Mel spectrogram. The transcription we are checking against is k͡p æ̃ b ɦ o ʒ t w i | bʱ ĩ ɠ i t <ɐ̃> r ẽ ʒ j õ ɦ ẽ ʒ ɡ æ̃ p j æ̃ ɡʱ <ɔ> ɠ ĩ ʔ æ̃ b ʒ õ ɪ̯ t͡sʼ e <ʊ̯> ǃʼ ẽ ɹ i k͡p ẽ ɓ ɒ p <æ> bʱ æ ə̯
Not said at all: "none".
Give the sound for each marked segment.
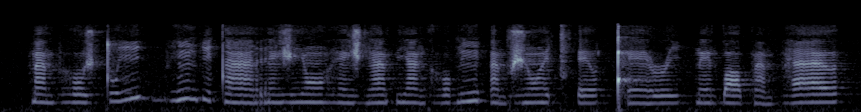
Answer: æ̃, o, ʊ̯, æ̃

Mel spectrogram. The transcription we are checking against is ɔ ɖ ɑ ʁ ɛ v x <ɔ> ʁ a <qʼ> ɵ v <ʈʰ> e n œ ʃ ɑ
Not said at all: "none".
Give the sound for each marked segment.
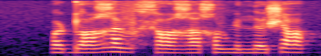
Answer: ɑ, χ, ɳ

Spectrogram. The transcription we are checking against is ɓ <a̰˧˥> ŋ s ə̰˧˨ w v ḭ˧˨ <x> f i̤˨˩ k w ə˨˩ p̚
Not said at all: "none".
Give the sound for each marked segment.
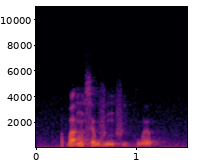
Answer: a̰˧˥, ŋ

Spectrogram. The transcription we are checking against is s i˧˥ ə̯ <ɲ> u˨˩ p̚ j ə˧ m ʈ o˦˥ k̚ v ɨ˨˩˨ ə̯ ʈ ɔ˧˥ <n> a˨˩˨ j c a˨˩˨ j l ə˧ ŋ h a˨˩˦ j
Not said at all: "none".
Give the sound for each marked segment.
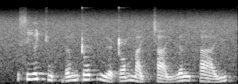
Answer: c, m

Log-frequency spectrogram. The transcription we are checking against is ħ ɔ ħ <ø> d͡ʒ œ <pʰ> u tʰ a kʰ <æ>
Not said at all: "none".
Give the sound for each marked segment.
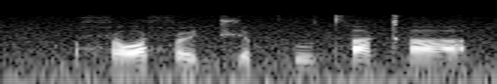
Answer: ø, pʰ, a

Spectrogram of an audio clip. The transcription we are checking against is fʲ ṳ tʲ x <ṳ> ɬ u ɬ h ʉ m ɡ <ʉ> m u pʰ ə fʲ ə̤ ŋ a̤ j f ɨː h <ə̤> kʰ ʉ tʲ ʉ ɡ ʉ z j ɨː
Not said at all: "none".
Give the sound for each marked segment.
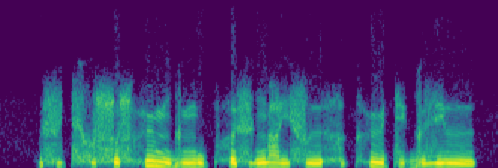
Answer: ṳ, ʉ, ə̤

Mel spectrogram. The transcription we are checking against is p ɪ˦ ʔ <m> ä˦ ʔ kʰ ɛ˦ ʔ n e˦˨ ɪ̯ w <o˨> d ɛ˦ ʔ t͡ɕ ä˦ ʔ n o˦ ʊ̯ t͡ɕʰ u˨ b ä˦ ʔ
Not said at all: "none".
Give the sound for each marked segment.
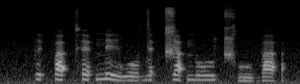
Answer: p, o˨

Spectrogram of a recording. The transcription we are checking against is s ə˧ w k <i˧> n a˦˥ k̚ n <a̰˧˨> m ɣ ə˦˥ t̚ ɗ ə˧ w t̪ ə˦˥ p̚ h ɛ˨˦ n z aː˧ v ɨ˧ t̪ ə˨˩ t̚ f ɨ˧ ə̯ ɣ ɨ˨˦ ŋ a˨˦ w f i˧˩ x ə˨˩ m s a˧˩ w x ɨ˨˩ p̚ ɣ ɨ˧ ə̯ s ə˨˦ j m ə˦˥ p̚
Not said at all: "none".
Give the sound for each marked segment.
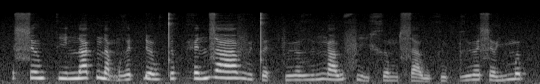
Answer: i˧, a̰˧˨

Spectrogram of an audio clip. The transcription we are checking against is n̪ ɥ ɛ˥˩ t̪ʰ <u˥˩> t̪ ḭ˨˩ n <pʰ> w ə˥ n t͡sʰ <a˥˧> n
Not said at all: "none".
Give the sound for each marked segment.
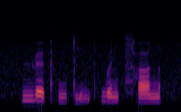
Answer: u˧˥, pʰ, a˥

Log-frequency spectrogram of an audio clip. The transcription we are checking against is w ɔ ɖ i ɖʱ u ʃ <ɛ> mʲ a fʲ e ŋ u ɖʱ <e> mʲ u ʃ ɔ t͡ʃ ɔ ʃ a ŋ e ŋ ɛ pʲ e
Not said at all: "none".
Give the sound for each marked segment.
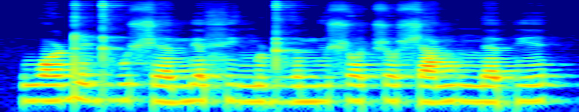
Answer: ɛ, ɘ

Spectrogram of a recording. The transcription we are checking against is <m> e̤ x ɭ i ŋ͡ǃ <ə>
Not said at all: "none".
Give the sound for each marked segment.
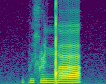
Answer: p, a

